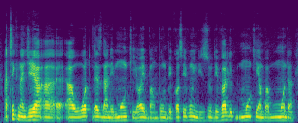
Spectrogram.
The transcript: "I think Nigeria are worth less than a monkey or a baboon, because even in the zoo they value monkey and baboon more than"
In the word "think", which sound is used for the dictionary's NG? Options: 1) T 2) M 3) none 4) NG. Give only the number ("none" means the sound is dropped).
3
